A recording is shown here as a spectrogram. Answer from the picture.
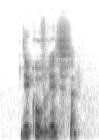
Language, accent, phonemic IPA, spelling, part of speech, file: French, Canada, /de.ku.vʁis/, découvrisses, verb, LL-Q150 (fra)-découvrisses.wav
- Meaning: second-person singular imperfect subjunctive of découvrir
